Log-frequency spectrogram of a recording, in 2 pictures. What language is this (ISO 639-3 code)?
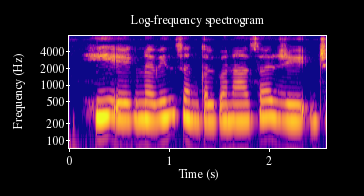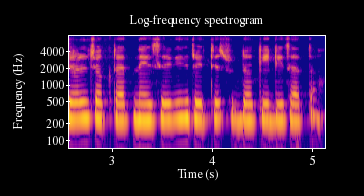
mar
